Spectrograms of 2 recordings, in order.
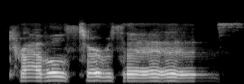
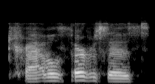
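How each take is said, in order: First: Travel services stretched very slow; drawn-out repeat. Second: Said in the usual way. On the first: Shown as a demonstration. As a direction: drag out Travel services for emphasis.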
